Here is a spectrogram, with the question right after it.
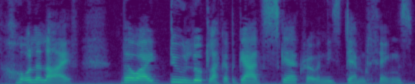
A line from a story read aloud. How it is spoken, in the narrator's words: said with his funny, inane laugh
